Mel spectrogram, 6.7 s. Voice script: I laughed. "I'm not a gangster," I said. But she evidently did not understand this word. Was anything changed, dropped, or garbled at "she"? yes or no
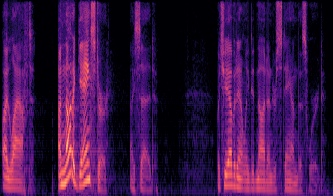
no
